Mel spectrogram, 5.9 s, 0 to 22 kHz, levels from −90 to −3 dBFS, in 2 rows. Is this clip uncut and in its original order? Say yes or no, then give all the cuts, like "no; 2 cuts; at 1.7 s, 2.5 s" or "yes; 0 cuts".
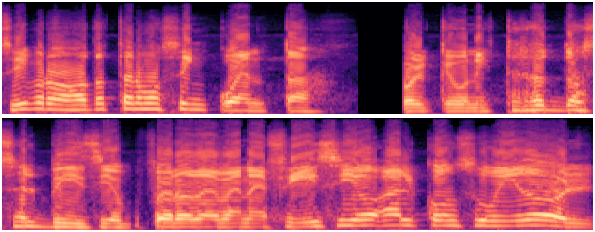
no; 2 cuts; at 1.9 s, 3.6 s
